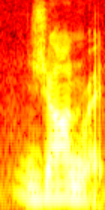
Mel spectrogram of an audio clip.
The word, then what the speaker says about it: genre: artists or to talk about your favorite genre genre is the pronunciation of this word okay so let's move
